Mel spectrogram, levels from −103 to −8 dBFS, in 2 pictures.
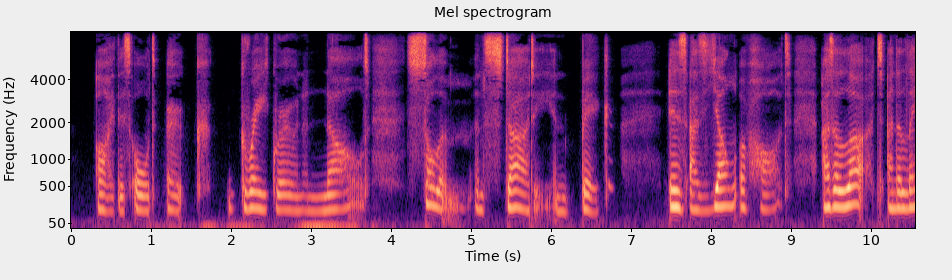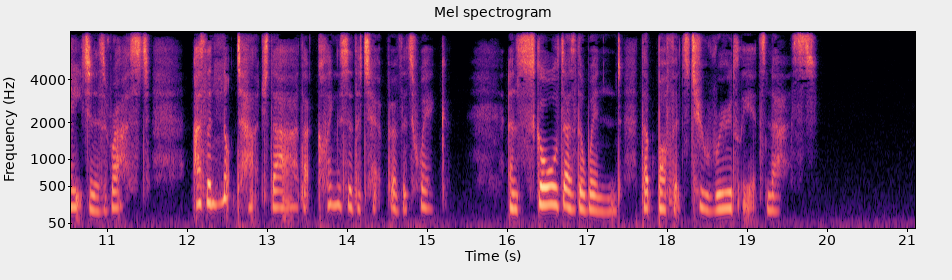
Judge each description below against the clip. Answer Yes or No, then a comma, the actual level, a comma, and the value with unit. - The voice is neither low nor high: No, high, 200 Hz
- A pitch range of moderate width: Yes, average, 3.0 semitones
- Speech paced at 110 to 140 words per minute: Yes, slow, 135 wpm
